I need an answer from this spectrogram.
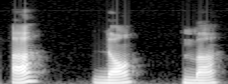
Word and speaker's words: anomaly: TV today's word is anomaly it's pronounced a Norma and it's spelled a n o m a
